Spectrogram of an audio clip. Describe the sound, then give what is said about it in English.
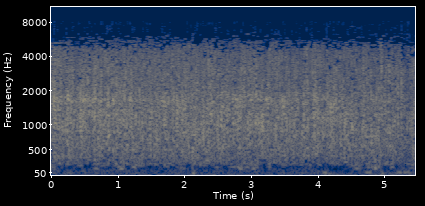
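An audience applauds steadily for several seconds for contestant number 3 in a contest judged by an applause indicator: a dense, even wash of many hands clapping at a constant loud level with no voices over it. “Your applause for number 3,”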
